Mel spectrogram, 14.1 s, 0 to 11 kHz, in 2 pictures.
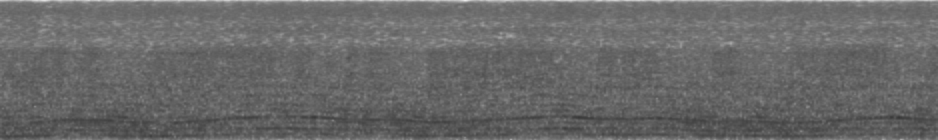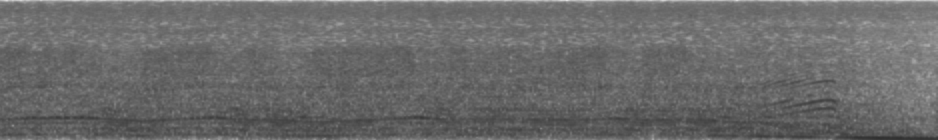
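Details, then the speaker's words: Mitsubishi L300 diesel after tune-up to the "Kodok balap" setting; smooth, even clatter rising and falling with throttle, no knocks or misses; smoother sound than the old setting, engine running healthy. "main-mainan kayak gitu setara dengan mesin setara dengan gerak body wes oke gitu aja dah sudah versi kodok bosku suara lebih halus"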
